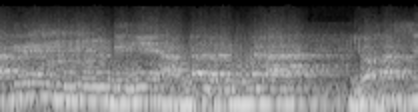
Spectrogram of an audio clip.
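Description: Male voices chanting an Islamic dhikr in sustained, drawn-out lines over a low held tone, with a short break about three and a half seconds in before the chant picks up again.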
